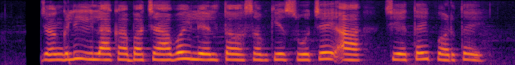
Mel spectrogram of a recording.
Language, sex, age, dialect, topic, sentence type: Maithili, female, 18-24, Bajjika, agriculture, statement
